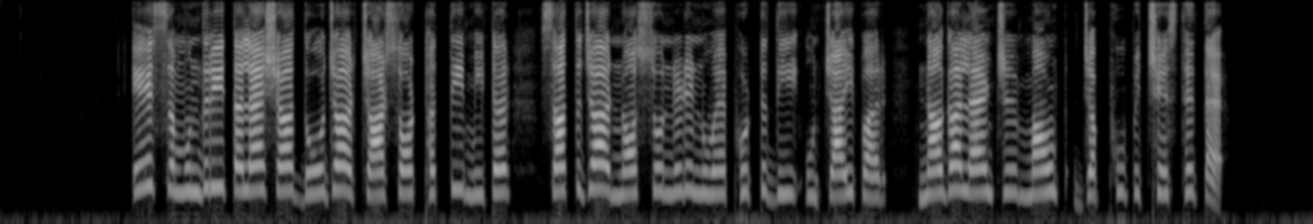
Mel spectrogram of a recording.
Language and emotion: Dogri, neutral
